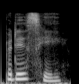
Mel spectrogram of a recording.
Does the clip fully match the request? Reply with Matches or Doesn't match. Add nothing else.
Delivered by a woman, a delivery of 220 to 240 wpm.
Matches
